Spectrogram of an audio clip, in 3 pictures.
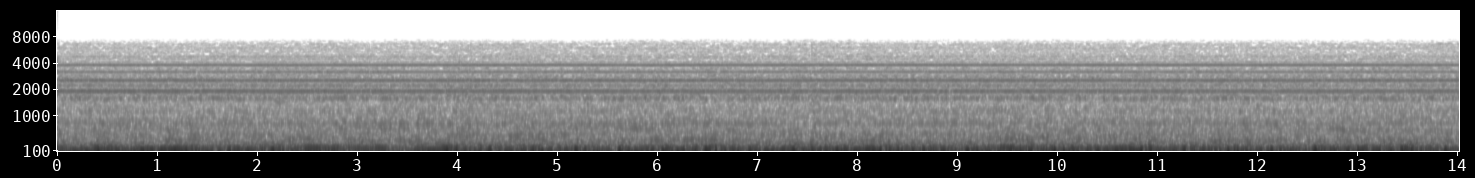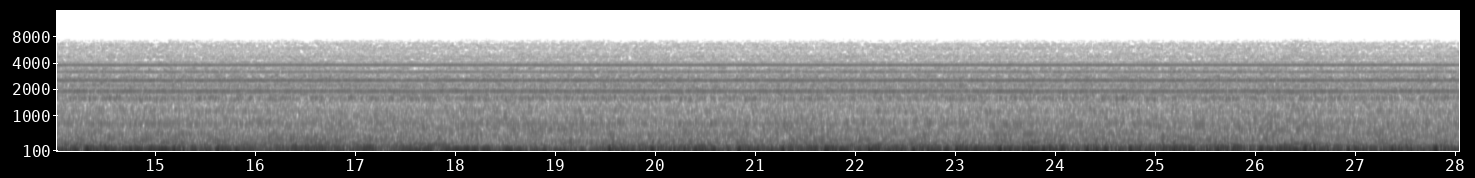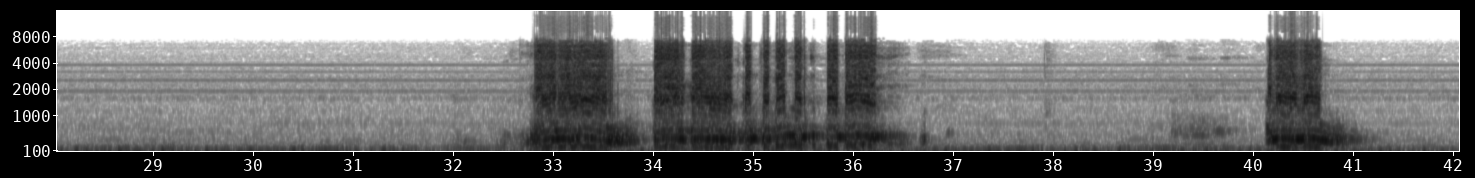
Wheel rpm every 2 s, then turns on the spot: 0, 0, 0, 0, 0, 0, 0, 0, 0, 0, 0, 0, 0, 0, 0, 0, 0, 0, 0, 0, 0.
none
